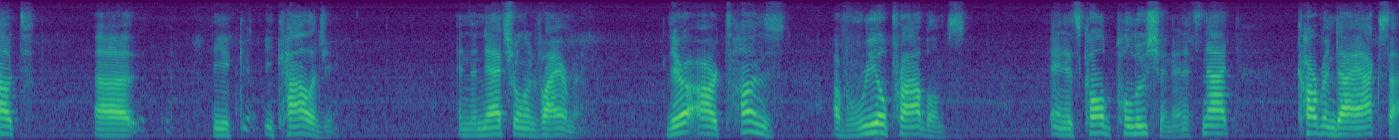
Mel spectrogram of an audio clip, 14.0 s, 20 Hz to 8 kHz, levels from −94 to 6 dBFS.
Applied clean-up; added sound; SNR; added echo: none; none; none; none.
